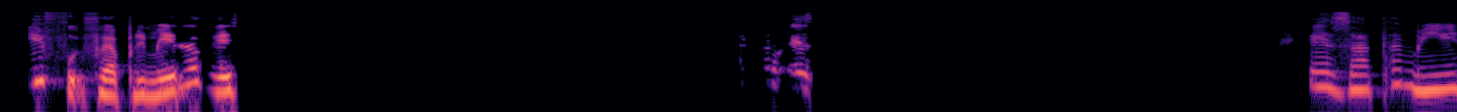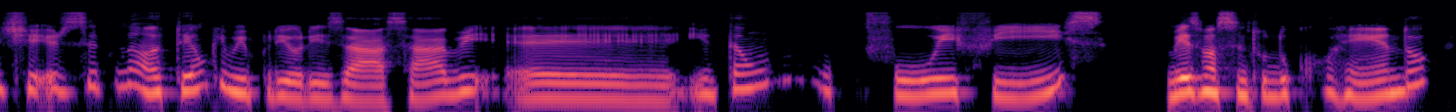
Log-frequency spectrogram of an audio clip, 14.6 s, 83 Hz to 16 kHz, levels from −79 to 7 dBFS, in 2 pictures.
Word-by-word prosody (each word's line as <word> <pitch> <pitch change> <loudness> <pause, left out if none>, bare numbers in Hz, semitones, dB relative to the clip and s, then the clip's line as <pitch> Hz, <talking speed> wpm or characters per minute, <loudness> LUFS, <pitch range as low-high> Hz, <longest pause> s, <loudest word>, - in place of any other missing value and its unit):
E 360 - +5
fu 380 - -4
foi 195 - +6
a 180 - -5
primeira 205 - +5
vez 215 +1 +7 2.6
Não - - -17
ex - - -3 2.5
Exatamente. 240 -2 -2
Eu 235 - -3
disse: 235 +5 -6
"Não, 275 -5 -2
eu 210 - +3
tenho 230 +4 +1
que 290 - -5
me 210 -3 +3
priorizar", 165 -6 0
sabe, 185 +8 -2
eh. 160 -2 -2
Então 250 +8 -3 0.5
fui, 190 +3 +1
fiz, 180 +1 -4 0.3
mesmo 210 +3 +8
assim, 210 -2 +2
tudo 185 0 -2
correndo. 200 - -1
205 Hz, 105 wpm, -24 LUFS, 175-235 Hz, 2.6 s, mesmo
